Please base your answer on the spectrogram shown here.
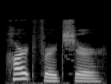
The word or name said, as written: hertfordshire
